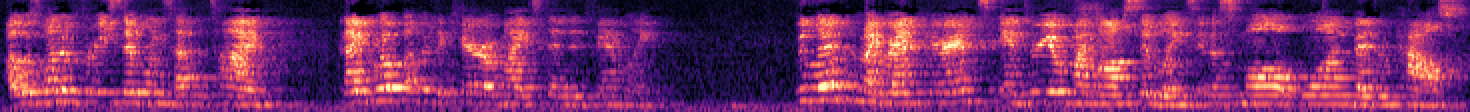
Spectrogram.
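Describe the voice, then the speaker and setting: A young woman from the Philippines, a Tagalog speaker, gives a measured prepared speech as an Army officer. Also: fairly high pitch, bright, forceful tone. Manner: measured, reads from a prepared text. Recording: echoey hall, distant mic, faint room noise.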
